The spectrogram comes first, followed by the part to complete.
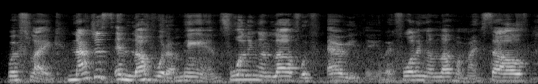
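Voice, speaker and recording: A woman's voice: fairly low pitch, normal speed, a bit bright, distant mic, slight background noise. A tired, sleepy woman co-hosting a podcast, chatting loosely with lots of fillers and some playful teasing. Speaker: podcast co-host. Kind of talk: casual chat.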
